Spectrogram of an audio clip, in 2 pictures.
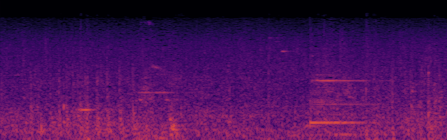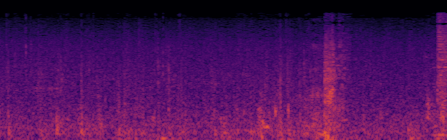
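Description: Rain patters steadily on a wooden deck.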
